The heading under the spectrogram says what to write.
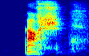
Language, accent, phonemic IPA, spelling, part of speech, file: French, France, /aʁʃ/, Arches, proper noun, LL-Q150 (fra)-Arches.wav
- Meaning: 1. Arches (a small town and commune of Vosges department, Grand Est, France) 2. Arches (a small village and commune of Cantal department, Auvergne-Rhône-Alpes, France)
